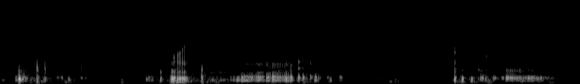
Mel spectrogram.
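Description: Loud gurgling and rumbling bursts from the abdomen, an ordinary hungry stomach growl.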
